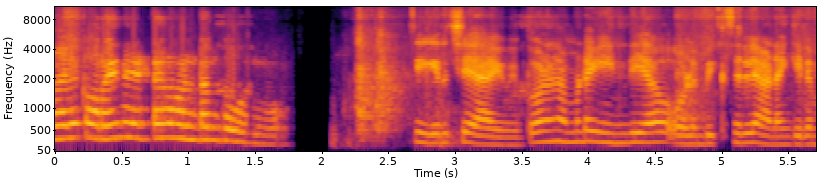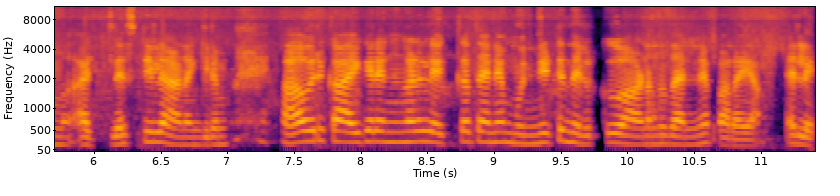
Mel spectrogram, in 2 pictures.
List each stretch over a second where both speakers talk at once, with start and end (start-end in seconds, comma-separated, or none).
none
